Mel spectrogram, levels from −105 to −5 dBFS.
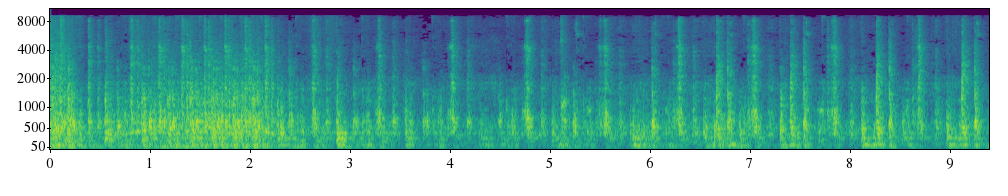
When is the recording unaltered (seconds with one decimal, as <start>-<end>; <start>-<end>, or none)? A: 0.0-5.5; 7.4-9.4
